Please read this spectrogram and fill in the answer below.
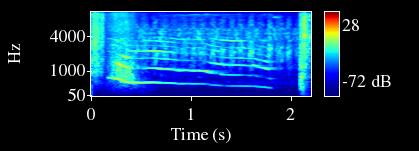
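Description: A cartoon character's voice giving one long whining note that slowly falls in pitch, after a short click at the start.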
